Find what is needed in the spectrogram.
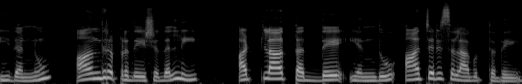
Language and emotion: Kannada, neutral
